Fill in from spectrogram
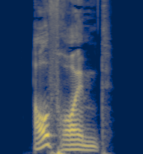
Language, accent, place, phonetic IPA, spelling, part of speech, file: German, Germany, Berlin, [ˈaʊ̯fˌʁɔɪ̯mt], aufräumt, verb, De-aufräumt.ogg
- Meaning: inflection of aufräumen: 1. third-person singular dependent present 2. second-person plural dependent present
